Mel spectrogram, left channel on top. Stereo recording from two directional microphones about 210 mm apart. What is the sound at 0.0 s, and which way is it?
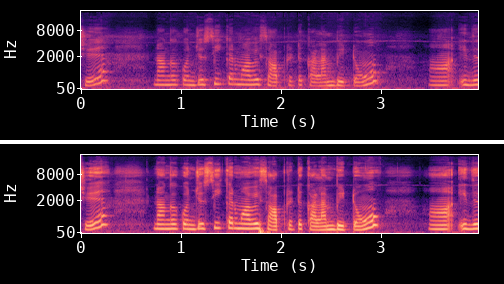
A woman's voice, 45° right (ahead or behind).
